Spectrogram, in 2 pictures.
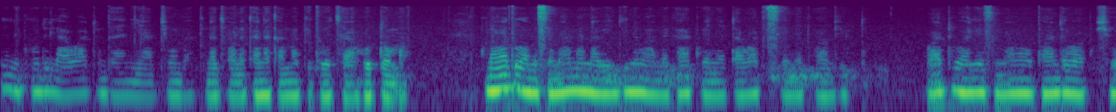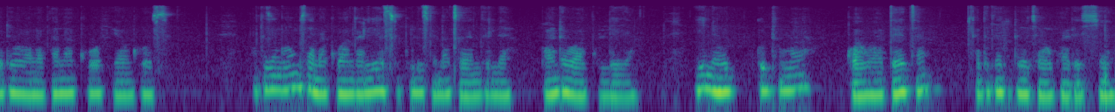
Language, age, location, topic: Swahili, 36-49, Nakuru, government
